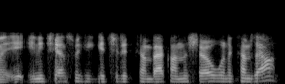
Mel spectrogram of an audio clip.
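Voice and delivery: ordinary delivery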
